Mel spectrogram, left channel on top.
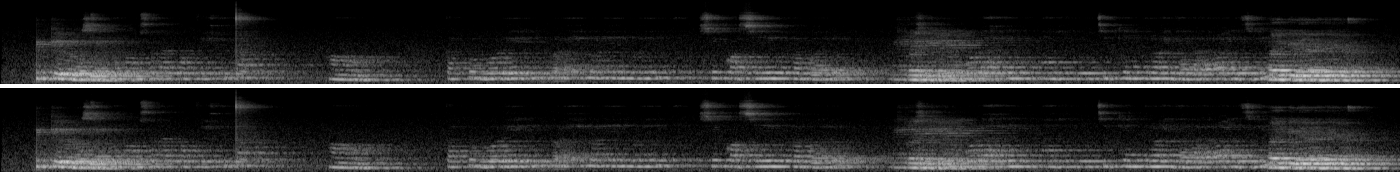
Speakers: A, on the left; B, on the right.
A: ଚିକେନ ମସଲା।
B: ଚିକେନ୍ ମସଲା ପକେଇକି ତା ହଁ। ତାକୁ ଗୋଳେଇ, ଗୋଳେଇ, ଗୋଳେଇ, ଗୋଳେଇ ସିଏ କଷି ହେଇଗଲା ପରେ
A: ଆଜ୍ଞା
B: ସେ ଯୋଉ ଗୋଳା ହେଇକିନା ଯୋଉ ଚିକେନ୍ ରହିଥିଲା ରହିଚି
A: ଅଜ୍ଞା। ଆଜ୍ଞା।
